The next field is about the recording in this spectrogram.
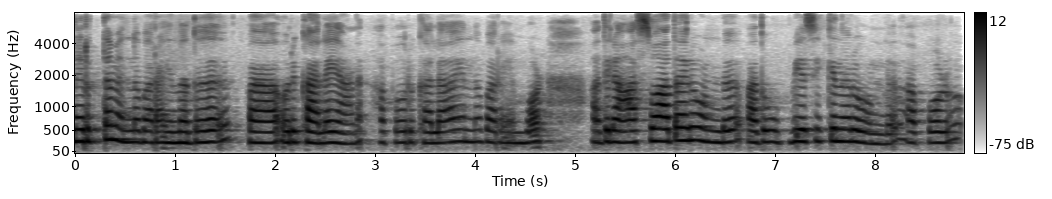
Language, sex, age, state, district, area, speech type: Malayalam, female, 18-30, Kerala, Wayanad, rural, spontaneous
